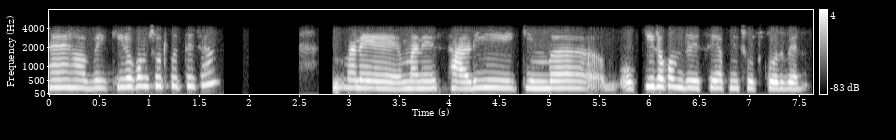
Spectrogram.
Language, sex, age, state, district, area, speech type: Bengali, female, 18-30, West Bengal, Uttar Dinajpur, rural, conversation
